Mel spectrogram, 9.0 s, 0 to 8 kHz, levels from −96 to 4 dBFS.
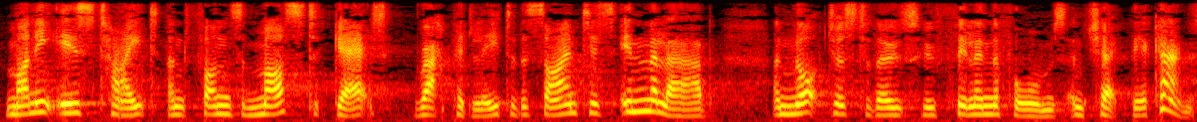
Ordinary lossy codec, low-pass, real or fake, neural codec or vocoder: Opus, 64 kbps; 7.2 kHz; real; none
